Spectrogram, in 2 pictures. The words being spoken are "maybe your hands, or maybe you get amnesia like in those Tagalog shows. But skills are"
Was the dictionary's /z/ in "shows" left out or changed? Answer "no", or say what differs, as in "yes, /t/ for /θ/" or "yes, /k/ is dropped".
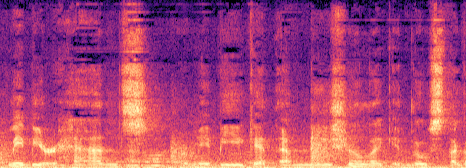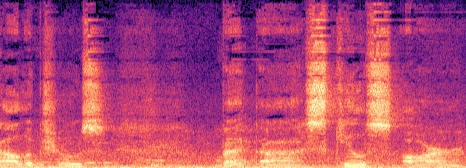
yes, /s/ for /z/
